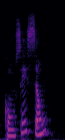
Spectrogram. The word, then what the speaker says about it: Conceição: So you have the letter C cedilha, which always will sound like S, like sun. So you say Conceição, Graça.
